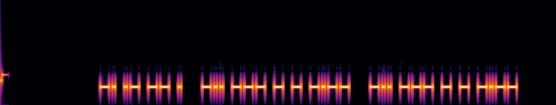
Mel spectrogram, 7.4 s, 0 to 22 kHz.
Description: Morse code, heard as a keyed tone, about 30 wpm, 700 Hz. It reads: NAME DOTTY DOTTY
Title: Practice QSO - Exchange 1 - Beginning - 30wpm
